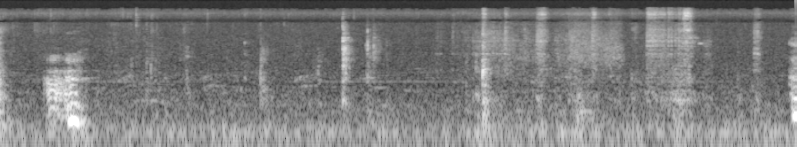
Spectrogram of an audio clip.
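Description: Close-miked eating sounds of a person biting and chewing a burger: soft scattered mouth clicks and smacks, with one short louder mouth sound about a second in.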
